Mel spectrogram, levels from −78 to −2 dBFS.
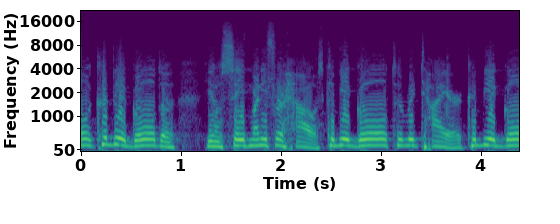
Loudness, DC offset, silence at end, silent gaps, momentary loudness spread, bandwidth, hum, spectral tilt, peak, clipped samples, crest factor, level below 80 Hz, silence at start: -26 LUFS; under 0.1%; 0 s; none; 5 LU; 13.5 kHz; none; -7.5 dB/octave; -18 dBFS; under 0.1%; 8 dB; -54 dBFS; 0 s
